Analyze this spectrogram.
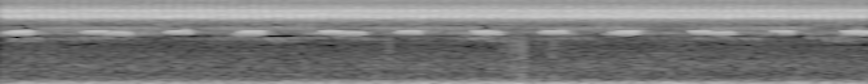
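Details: Night crickets: a dense high trill underlies a clear run of short, bright, evenly spaced chirps, several per second, against a soft low hum.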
